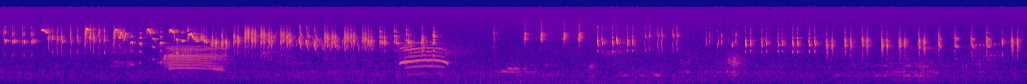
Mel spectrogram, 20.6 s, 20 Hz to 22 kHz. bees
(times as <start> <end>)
9.8 20.5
